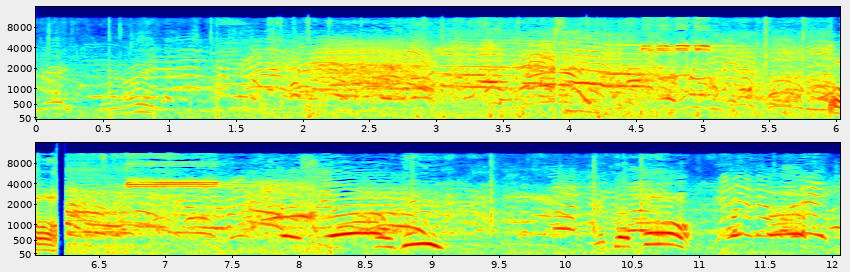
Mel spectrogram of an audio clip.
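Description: Several spectators shouting and cheering over one another during a youth football play, many voices overlapping and rising in loudness after the first couple of seconds. Two brief high steady tones sound about five and seven seconds in, and the sound cuts out for an instant just after six seconds.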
